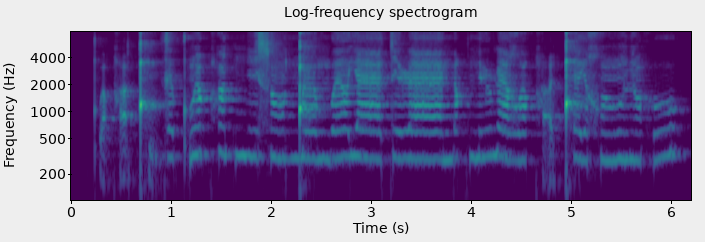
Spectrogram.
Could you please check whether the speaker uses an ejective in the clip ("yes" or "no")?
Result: yes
